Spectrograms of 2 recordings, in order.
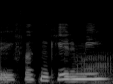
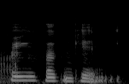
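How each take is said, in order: First: High, quick disbelief; incredulous retort. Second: Muted incredulous repeat. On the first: Telling him she isn't stupid, high incredulous retort. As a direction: toss it out fast and high, incredulous. Retort to being called smart. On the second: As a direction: repeat it fast, pitch back down. Repeats the retort, dropping back down. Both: Retold or imitated.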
